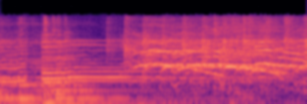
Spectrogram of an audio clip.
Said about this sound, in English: Well, thank you. Thank you very much. Thank you. That's awfully nice if you do all the nice applauding.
